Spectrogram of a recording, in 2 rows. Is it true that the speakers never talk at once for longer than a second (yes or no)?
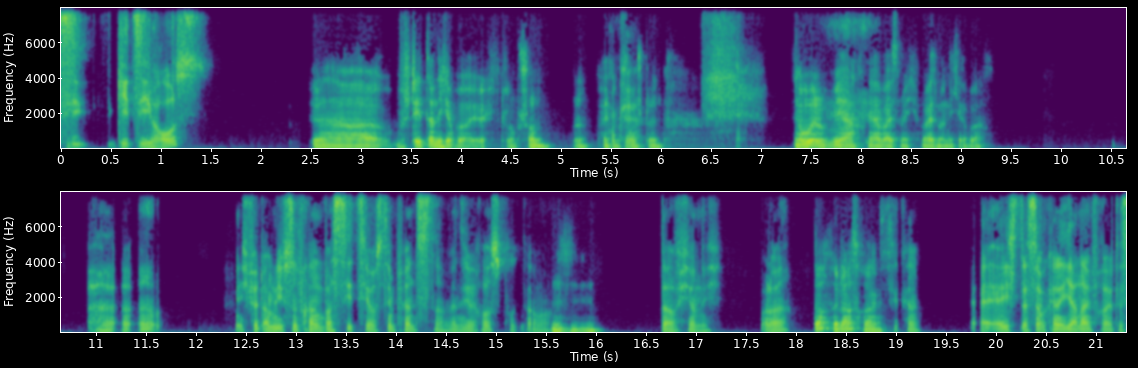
yes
